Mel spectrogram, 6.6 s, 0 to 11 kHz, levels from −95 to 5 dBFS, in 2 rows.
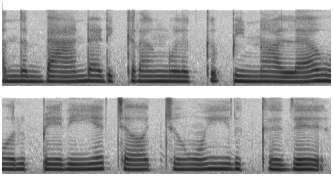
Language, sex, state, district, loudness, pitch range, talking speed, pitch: Tamil, female, Tamil Nadu, Nilgiris, -16 LUFS, 195-210 Hz, 75 wpm, 200 Hz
